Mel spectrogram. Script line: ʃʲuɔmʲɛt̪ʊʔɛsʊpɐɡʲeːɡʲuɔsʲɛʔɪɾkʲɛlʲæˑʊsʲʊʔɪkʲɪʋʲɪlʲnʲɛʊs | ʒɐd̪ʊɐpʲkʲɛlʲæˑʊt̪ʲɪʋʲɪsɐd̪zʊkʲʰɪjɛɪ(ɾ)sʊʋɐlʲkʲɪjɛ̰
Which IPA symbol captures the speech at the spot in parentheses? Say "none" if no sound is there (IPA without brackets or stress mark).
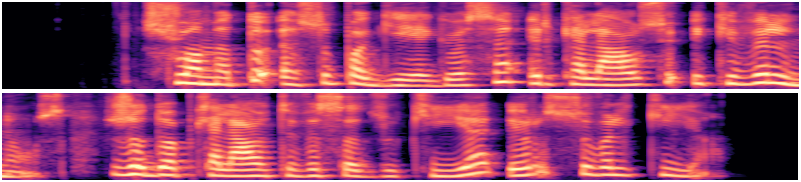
ɾ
